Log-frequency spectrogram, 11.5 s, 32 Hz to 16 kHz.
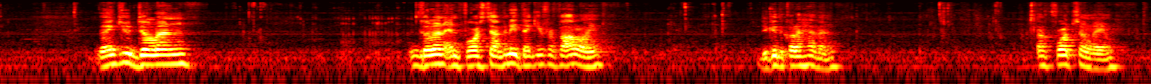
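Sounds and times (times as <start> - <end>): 
speech: 1.0 - 2.0, 4.1 - 6.2, 7.6 - 8.5, 10.4 - 11.3
wet chewing of a chili cheese dog: 2.2 - 4.5, 6.2 - 7.6, 8.4 - 11.4.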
